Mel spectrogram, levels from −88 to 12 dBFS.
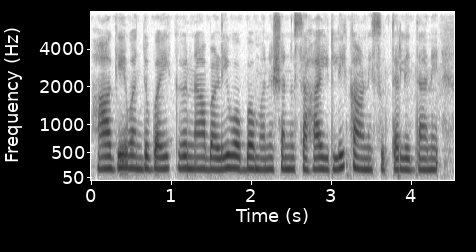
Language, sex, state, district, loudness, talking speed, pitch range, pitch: Kannada, female, Karnataka, Bidar, -16 LUFS, 130 wpm, 200-215 Hz, 210 Hz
